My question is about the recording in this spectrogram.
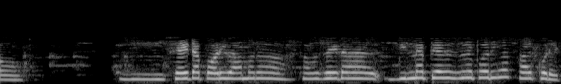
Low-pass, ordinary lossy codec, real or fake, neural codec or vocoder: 3.6 kHz; MP3, 16 kbps; fake; codec, 16 kHz, 16 kbps, FreqCodec, larger model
